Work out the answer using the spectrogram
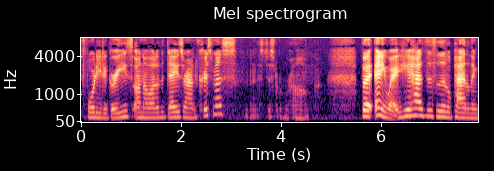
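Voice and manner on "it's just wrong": whisper. Real, not acted. Aside about Australian heat.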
